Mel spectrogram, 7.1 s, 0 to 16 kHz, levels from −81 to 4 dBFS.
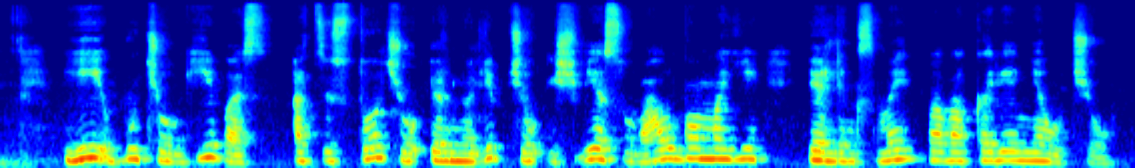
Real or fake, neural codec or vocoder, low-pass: fake; autoencoder, 48 kHz, 128 numbers a frame, DAC-VAE, trained on Japanese speech; 14.4 kHz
